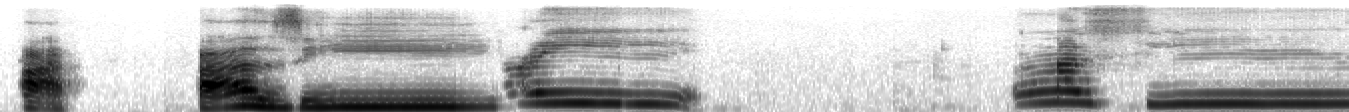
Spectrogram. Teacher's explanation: this ayn comes from your throat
